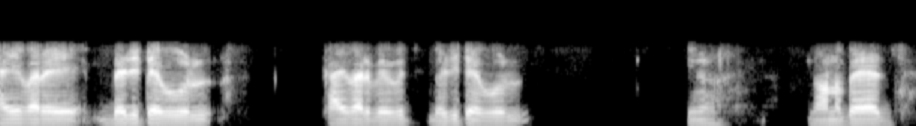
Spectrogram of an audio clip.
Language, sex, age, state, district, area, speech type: Odia, male, 18-30, Odisha, Nabarangpur, urban, conversation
